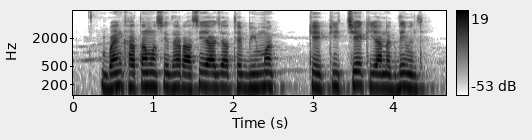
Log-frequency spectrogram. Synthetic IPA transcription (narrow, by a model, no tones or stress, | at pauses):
bɛ̃ːŋkʰːaːt̪ãmãsɪd̪ʱaɾaːsiaːd͡ʒaːt̪ʰebiːmã | kekit͡ʃeːkjanəɡd̪imɪlt̪ʰe̥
